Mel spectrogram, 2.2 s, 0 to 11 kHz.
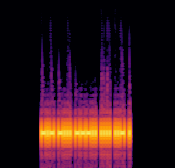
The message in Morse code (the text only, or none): KB8HUE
